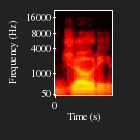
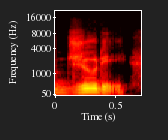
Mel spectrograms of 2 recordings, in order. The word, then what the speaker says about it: Jody: that Israelis can't pronounce Jody they always go Judy they just don't have the o sound it's not something they're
